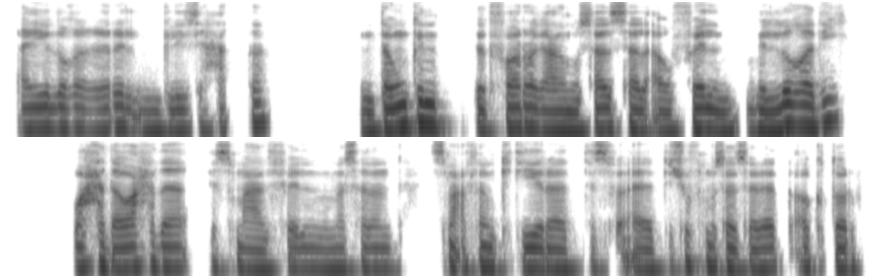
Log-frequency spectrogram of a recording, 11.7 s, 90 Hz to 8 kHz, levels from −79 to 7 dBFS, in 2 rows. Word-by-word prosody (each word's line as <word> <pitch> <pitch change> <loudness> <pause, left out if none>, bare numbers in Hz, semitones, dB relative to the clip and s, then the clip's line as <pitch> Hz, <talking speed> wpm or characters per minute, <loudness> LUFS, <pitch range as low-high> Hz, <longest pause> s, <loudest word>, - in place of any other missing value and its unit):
أي 120 +1 +2
لغة 120 0 -1
غير 115 +2 -2
الإنجليزي 110 -1 -2
حتى 120 +6 -4 0.6
أنت 105 0 +1
ممكن 130 +2 +5 0.2
تتفرّج 120 +2 +1
على 105 0 +3
مسلسل 110 +1 +2
أو 105 -1 -1
فيلم 110 0 +1
باللغة 115 +5 +5
دي، 155 +5 -1 0.7
واحدة، 120 -3 +3
واحدة، 120 0 +1 0.2
اسمع 110 -2 -1
الفيلم 110 +1 -3
مثلًا 115 0 -2 0.2
تسمع - - -2
أفلام 120 +2 -1
كتيرة 110 0 0
تسفأ 110 0 -2
تشوف 120 +4 -4
مسلسلات 115 -1 +1
أكتر 115 0 -2
115 Hz, 135 wpm, -23 LUFS, 110-120 Hz, 0.7 s, ممكن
